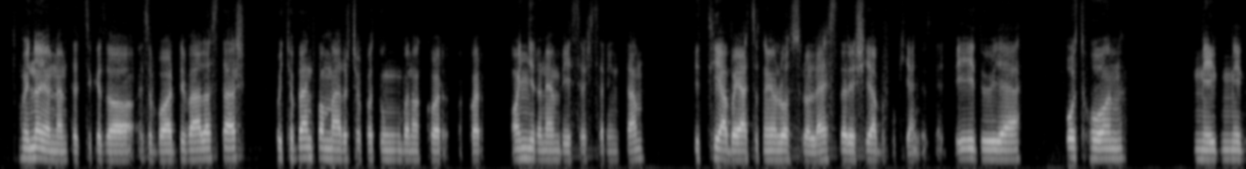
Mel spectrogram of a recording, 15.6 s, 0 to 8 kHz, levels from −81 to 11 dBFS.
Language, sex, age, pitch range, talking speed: Hungarian, male, 20-39, 110-130 Hz, 145 wpm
